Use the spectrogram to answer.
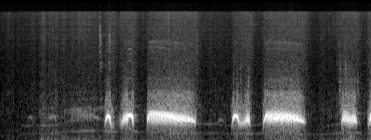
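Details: Spotted dove (terkukur) calling on a lure track for trappers: short double notes and long sustained coos, repeated three times, clear and loud.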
